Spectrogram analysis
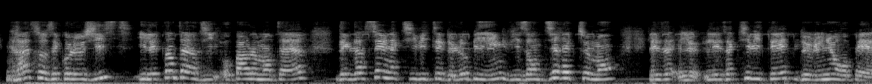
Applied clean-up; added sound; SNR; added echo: neural separator model SepFormer DNS4.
